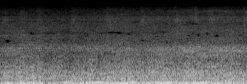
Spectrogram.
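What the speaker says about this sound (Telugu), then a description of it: "ఇక్కడ ఒక గూడ్స్ ఉంది. ఇది ఓల్డ్ లోకోమోటివ్, డీజిల్ అనుకుంటా." An old diesel locomotive hauling a goods train gives a loud, close, continuous rumble of wheels and engine, steady for the whole stretch with no talk.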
